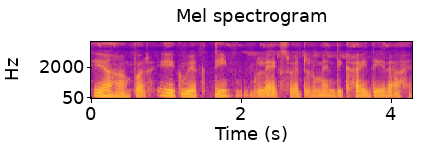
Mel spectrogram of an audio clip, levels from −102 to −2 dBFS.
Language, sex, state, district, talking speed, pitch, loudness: Hindi, male, Himachal Pradesh, Shimla, 155 wpm, 135 Hz, -19 LUFS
